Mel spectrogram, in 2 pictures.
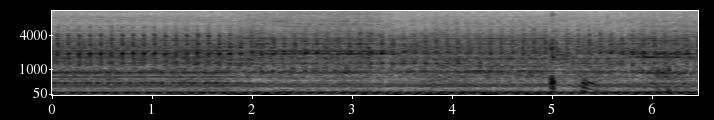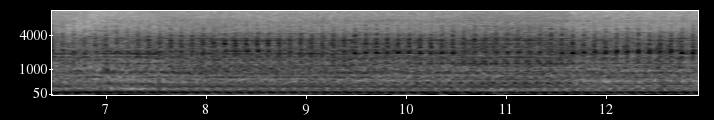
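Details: Subaru EJ257 flat-four at idle, noise present for about 17k miles since purchase: steady rapid knocking; rod knock, spun bearing or valve lash needing adjustment suspected, cause unclear.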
